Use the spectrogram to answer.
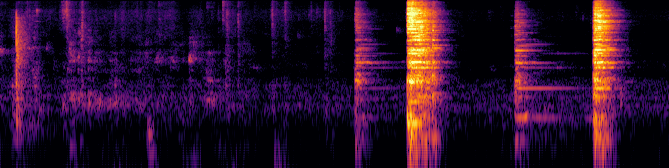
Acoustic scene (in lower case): kitchen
